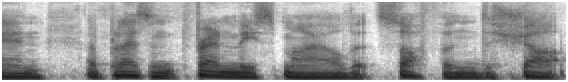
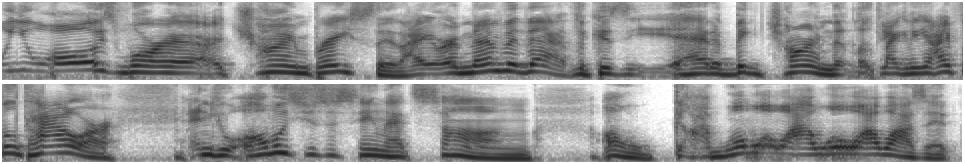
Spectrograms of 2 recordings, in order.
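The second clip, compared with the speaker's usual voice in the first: high, tumbling, eager voice; excited young man; 12 semitones higher, 3 dB quieter than usual. Acted. Young man proving he remembers her, high excited character voice. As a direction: stammer eagerly through a rush of memories, pitched up.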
